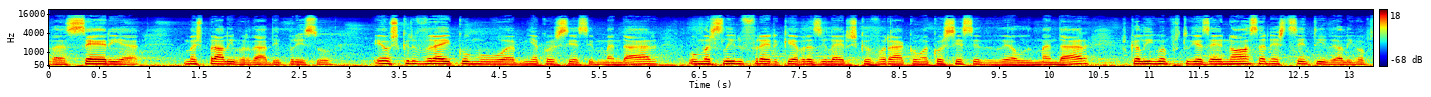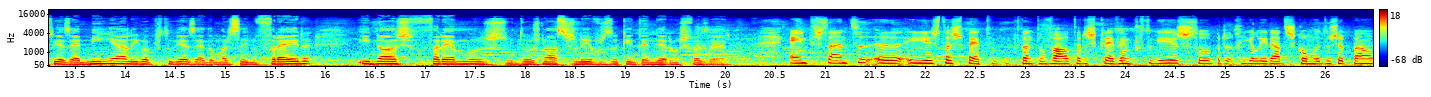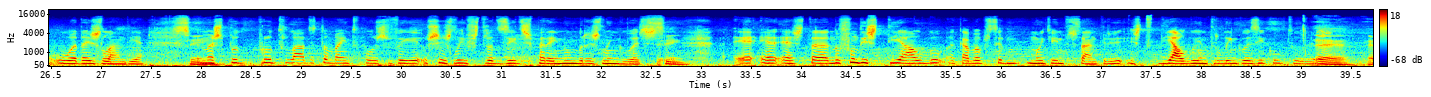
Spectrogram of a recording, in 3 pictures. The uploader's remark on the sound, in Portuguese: Em direto do Festival Literário da Madeira.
